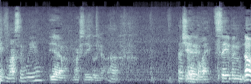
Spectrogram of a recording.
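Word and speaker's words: Marseglia: Yeah, Marsiglia.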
